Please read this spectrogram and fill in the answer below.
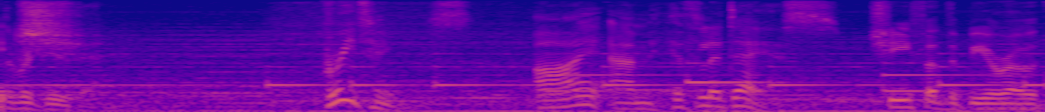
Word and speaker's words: Hythlodaeus: I am Hythlodaeus, Chief of the Bureau of the Architect. Ah, that's how you pronounce it. Hythlodaeus.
